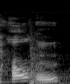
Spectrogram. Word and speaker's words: Halton: said Holton.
